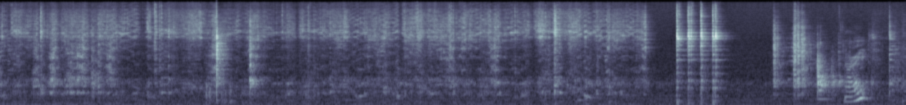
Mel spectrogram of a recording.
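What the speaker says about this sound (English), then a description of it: "I'm going to give these a stir them all together." Ingredients for a cheesy quick bread being stirred together in a bowl, a spoon scraping and clinking against the sides in loose irregular strokes, with louder knocks and clatters near the end.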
